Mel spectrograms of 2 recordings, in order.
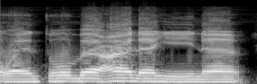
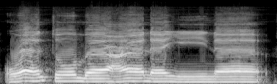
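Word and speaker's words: وتب علينا: Kemudian wa tub alaina, ba qalqalah, wajib memantul, tidak hanya sekedar wa tub alaina. Kalau hanya wa tub alaina maka salah dan tidak ada pantulan.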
